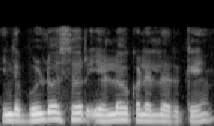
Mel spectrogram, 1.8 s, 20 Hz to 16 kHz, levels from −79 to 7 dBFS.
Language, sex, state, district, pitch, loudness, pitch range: Tamil, female, Tamil Nadu, Nilgiris, 140 Hz, -12 LUFS, 130-150 Hz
